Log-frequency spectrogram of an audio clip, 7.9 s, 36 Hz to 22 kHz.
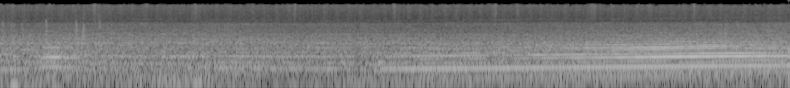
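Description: Porsche 911 Carrera S (997) 3.8-litre flat-six, heard from inside the cabin, pulling at steady revs and then accelerating from about four seconds in, its pitch rising steadily and the sound growing louder toward the end.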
